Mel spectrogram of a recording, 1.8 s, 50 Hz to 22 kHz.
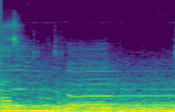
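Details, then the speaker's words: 2008 BMW M5 E60 V10 with the exhaust's mufflers and resonators removed: deep, loud droning rumble with a steady low hum and no muffling; loud exhaust drone. "I don't like the exhaust out, but it makes a lot of noise. Definitely going to be a noise complaint for my neighbors."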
